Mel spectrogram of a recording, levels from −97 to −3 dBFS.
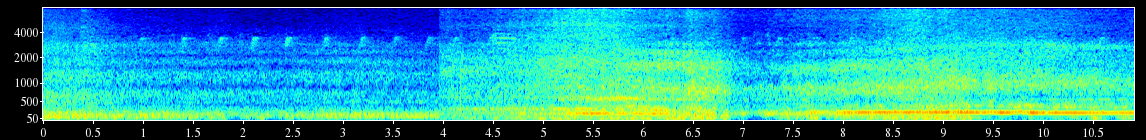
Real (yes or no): yes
